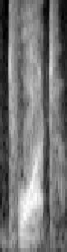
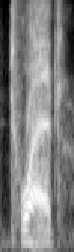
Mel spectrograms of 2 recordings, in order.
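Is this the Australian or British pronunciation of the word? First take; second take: Australian; British. First: It is said the Australian way. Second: It is said the British way. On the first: "we say" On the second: "you say"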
